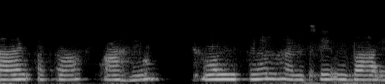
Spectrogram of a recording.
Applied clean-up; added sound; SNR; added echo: neural mask model Resemble Enhance denoiser.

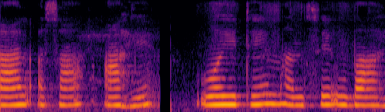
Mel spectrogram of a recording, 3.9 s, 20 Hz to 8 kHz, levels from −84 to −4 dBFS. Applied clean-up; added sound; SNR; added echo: none; none; none; none.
